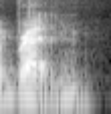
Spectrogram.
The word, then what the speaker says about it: Breton: Rhymes with threaten. Okay. Breton, right? Yeah. Not Bre Britain.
